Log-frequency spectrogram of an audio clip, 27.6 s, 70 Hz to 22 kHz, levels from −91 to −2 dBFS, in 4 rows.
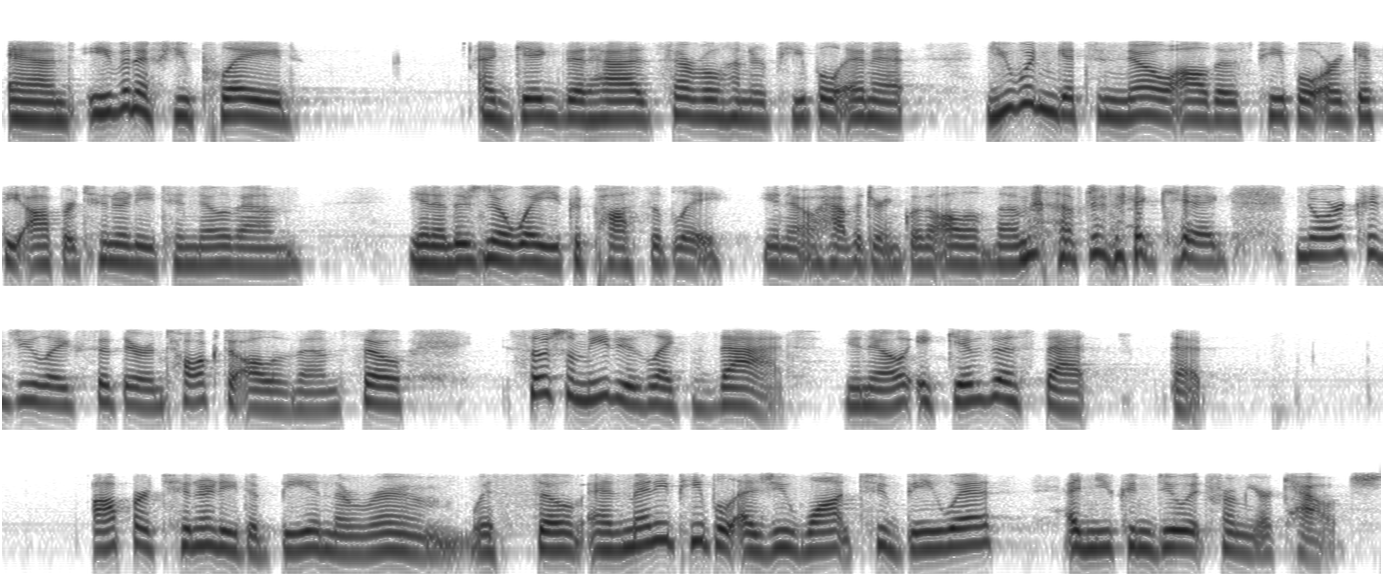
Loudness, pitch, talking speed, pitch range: -23 LUFS, 195 Hz, 215 wpm, 180-220 Hz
